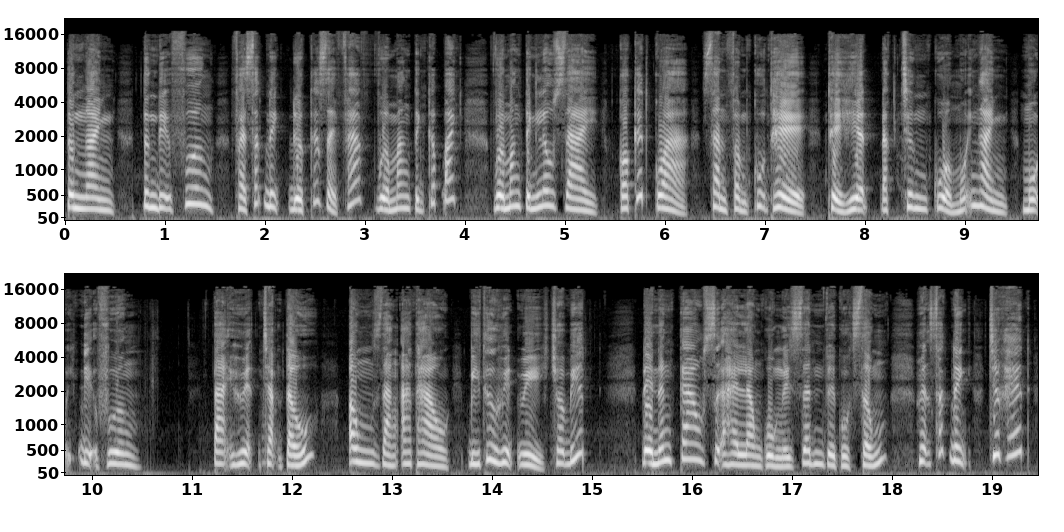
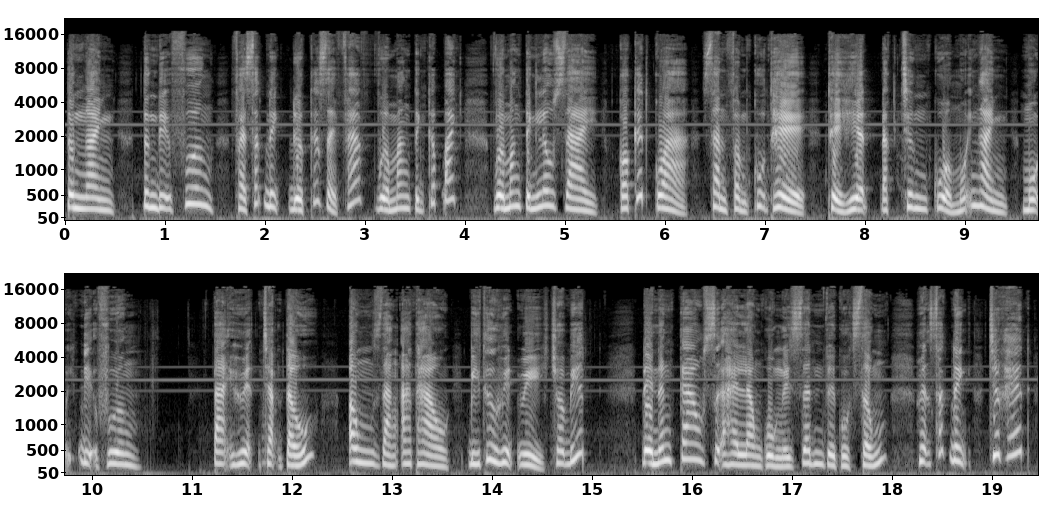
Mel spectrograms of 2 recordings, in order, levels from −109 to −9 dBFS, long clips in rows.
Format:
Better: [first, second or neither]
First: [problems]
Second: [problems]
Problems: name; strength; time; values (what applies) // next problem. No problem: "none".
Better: first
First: none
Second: high-pitched whine; faint; throughout; 2.5 kHz, 35 dB below the speech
